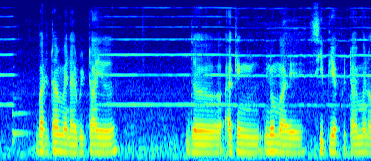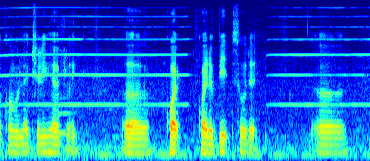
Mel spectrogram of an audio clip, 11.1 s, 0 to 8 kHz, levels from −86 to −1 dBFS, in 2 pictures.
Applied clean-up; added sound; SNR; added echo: none; Bowed string instrument + Bowed string instrument; 16 dB; none.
